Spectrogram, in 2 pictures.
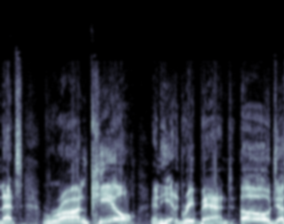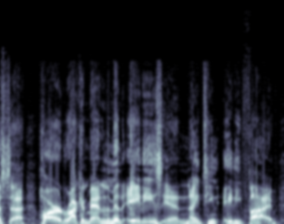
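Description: A man's voice: on the high side, creaky, sharp tone, dry recording. A middle-aged man hosting a rock radio show, exuberant and rambling, full of slang. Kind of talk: energetic radio show talk.

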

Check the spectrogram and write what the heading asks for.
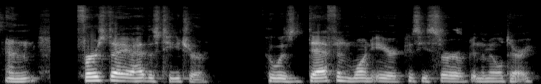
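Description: A man's voice: fairly high pitch, moderate pace, poor audio. Young man telling a school anecdote. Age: young adult. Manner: relaxed anecdotal, swears casually. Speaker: podcast co-host. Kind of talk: casual chat.

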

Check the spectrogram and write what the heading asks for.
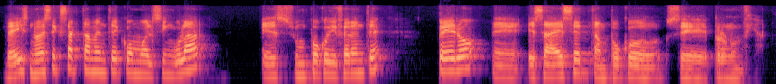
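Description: In a fairly high, expressive, slightly mellow voice, a man gives a Spanish language lesson a little slowly over dull-sounding audio. He walks through each step and keeps asking "¿vale?" to make sure his listeners follow.

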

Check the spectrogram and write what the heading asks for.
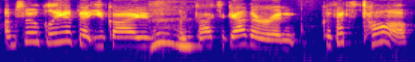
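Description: A woman with a bright, forceful voice chats casually with a friend. She talks bluntly and drops swear words without a pause. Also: high voice, lively intonation, low-quality recording. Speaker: mom friend listening. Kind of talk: casual phone chat.

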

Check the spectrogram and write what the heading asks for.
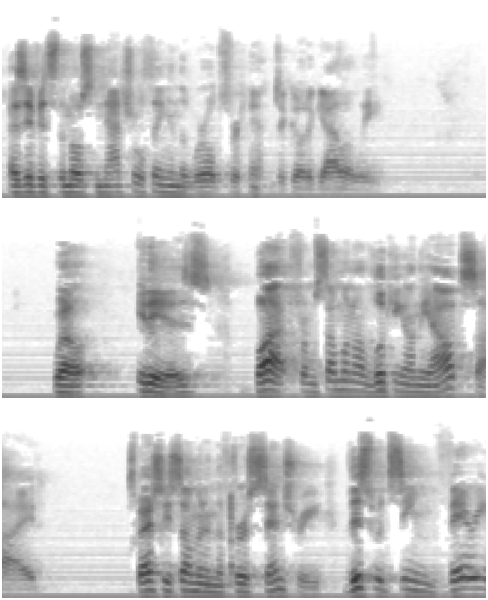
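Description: A man, a pastor reading scripture and preaching a sermon, rising in pitch and volume on key phrases. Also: moderate pace, fairly bright tone, rough recording.

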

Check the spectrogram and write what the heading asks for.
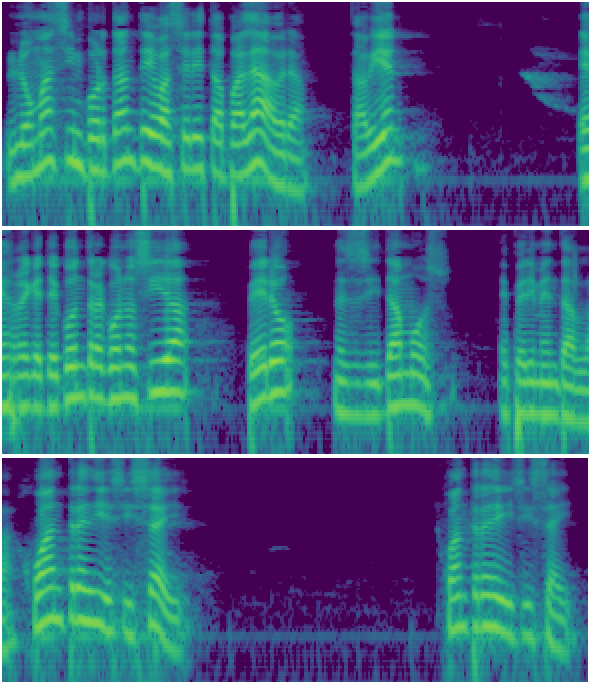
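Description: A male pastor with a Rioplatense Spanish accent preaches a sermon in a loose, conversational style. He fires rhetorical questions at his listeners and keeps things jokey. His voice sits fairly high for a man. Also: animated, a little slow, long pauses.

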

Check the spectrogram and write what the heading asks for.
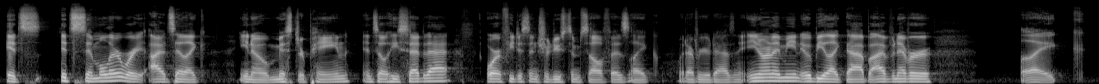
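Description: A man's voice: medium pitch, brisk, a bit bright, smooth. A young man from New Jersey co-hosting a podcast, telling stories in casual chat with frequent fillers. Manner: chatty, lots of "like", storytelling. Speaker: podcast co-host.

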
